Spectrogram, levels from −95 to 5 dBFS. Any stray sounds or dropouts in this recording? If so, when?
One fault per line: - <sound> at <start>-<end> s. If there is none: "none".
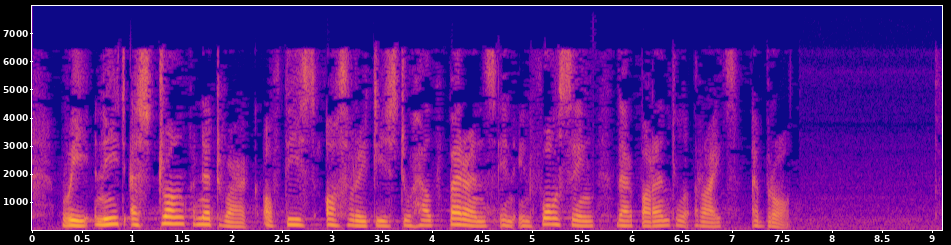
none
